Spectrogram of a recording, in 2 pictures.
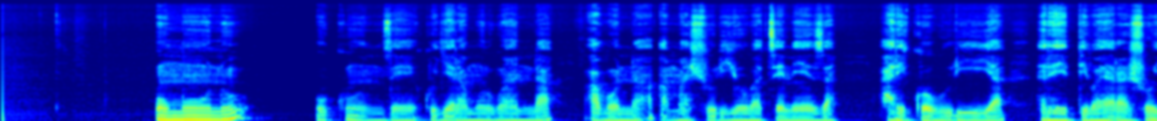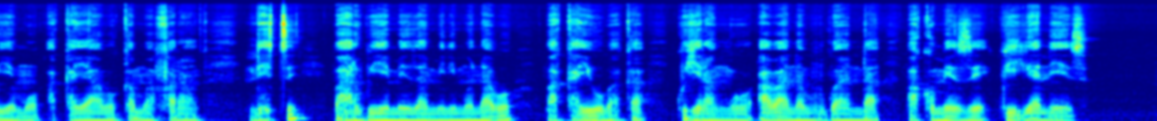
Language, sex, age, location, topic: Kinyarwanda, male, 50+, Nyagatare, education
